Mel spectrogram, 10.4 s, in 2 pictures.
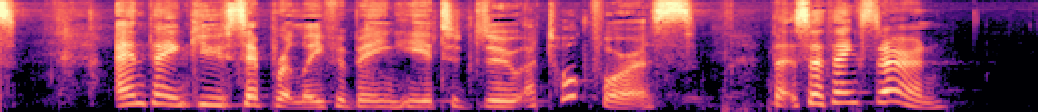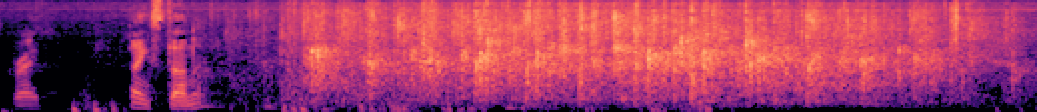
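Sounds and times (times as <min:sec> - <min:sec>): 
speech: 0:00.6 - 0:06.8
crowd applause: 0:06.5 - 0:10.3.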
